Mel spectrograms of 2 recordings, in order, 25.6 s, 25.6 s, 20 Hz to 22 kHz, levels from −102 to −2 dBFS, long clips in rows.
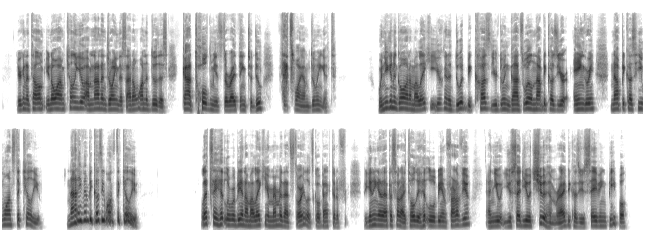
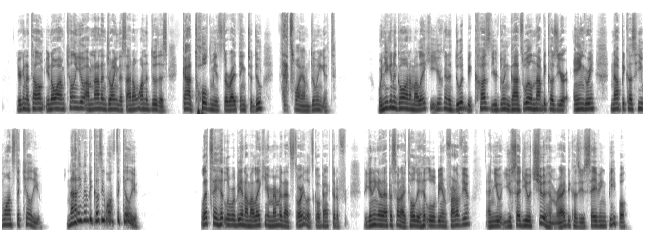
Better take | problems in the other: second | thin; very slightly; fading below 250 Hz

